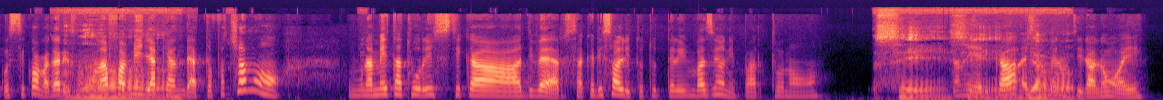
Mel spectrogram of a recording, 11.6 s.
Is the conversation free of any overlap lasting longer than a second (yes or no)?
no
